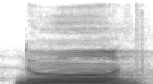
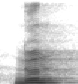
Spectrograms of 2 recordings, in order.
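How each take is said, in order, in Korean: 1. 모음을 길게 발음해요. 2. 모음을 짧게 발음해요. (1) "눈 하고 길게 발음한답니다" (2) "눈 하고 짧게 발음한다고 하네요"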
